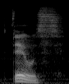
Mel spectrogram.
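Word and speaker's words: θεός: 하나님, theos. 그래서 하나님의 영어 헬라어 발음이 데오스도 아니고 떼오스도 아니고 theos 이렇게 해야 돼요.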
